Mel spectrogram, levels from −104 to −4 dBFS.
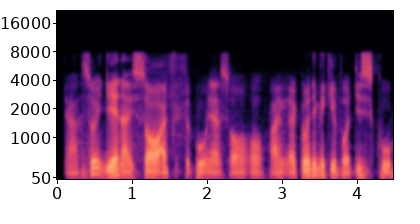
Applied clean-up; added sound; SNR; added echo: neural mask model DeepFilterNet 3.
